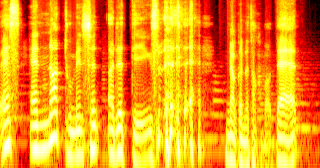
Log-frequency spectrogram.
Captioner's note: cough cough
